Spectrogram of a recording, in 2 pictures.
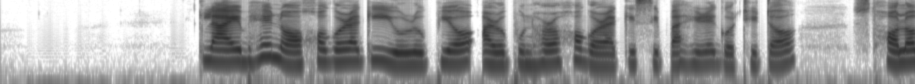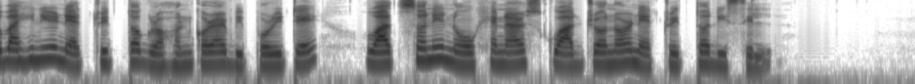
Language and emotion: Assamese, neutral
